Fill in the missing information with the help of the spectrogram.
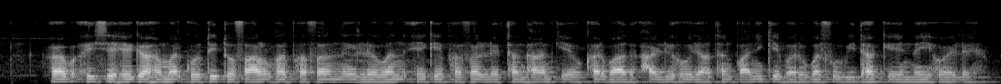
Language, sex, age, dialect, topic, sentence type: Chhattisgarhi, male, 18-24, Western/Budati/Khatahi, agriculture, statement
